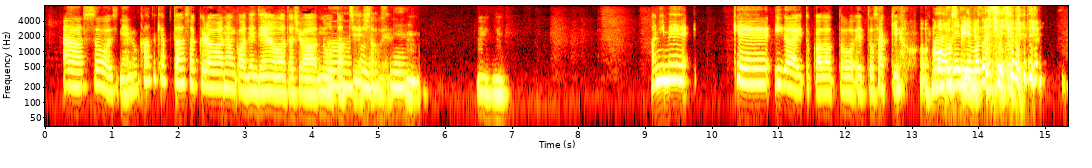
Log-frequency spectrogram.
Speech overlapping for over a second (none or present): present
